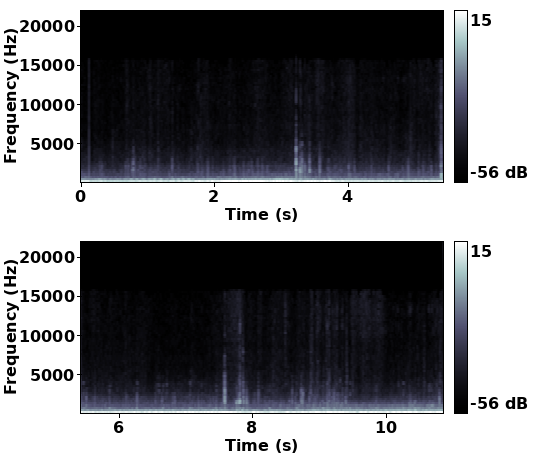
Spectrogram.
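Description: Car engine and road rumble heard from inside the cabin while driving, the engine note rising and falling with speed.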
